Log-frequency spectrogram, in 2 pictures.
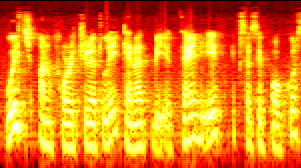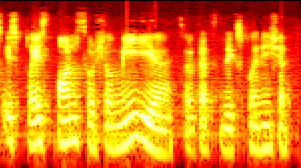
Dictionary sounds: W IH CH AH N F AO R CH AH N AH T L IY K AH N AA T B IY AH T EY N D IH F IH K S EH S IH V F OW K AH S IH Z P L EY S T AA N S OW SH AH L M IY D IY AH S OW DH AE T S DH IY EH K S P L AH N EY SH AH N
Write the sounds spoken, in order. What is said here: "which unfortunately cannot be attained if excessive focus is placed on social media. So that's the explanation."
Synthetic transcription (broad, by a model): W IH CH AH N F AO R CH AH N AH T L IY K AH N AA T B IY AH T EY N D IH F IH K S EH S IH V F OW K AH S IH S P L EY S T AA N S OW SH AH L M IY D IY AH S OW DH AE T S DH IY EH K S P L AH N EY SH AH N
